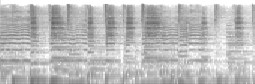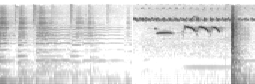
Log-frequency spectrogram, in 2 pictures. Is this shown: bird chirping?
yes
